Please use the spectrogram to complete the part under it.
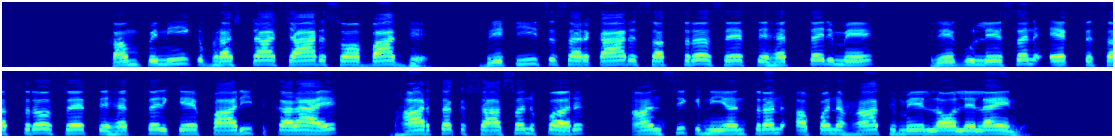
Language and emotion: Maithili, neutral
